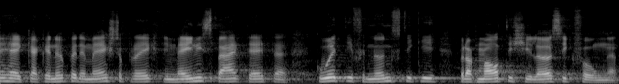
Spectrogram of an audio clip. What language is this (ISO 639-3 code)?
gsw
